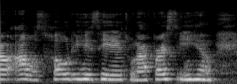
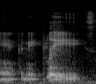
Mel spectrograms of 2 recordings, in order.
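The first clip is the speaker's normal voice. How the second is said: mock tearful crying plea, quieter. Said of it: "at this point, I'm crying".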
